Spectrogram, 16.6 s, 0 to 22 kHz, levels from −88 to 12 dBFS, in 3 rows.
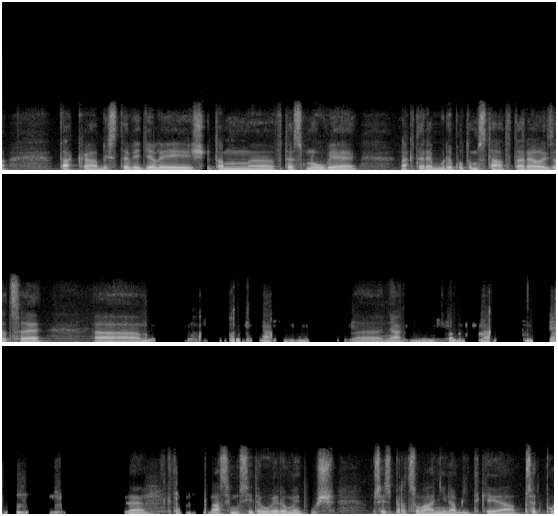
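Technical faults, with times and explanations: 1.99–2.08 s, 4.33–4.42 s and 14.11–14.20 s: burst of packet loss. Each gap lasts about 55 to 60 ms. The receiver stretches the last sound for roughly 55 to 60 ms, fading it into a buzz or hiss. Then the speech jumps ahead, with about 60 ms of speech missing.
6.38–8.30 s, 9.03–11.70 s and 12.51–13.11 s: other side's voice leaking through. A second, fainter voice sits under the main speech, about 20 dB down in the first and last stretches and about 10 dB down in the middle one. This is likely far-end loudspeaker sound that the echo canceller left in the microphone signal.
7.02–13.21 s: speech suppressed in double talk. The main talker dips while the other voice is present, for about four seconds in total, at worst falling about 40 dB, nearly to silence. Both sides were likely talking at once, so the echo canceller turned everything down.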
